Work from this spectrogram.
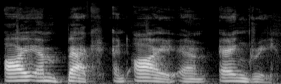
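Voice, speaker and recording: A man voicing Death, a cold, towering, angry figure, speaking slowly and sternly in a storybook reading. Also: on the high side. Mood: menacing. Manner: slow, stern, commanding.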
